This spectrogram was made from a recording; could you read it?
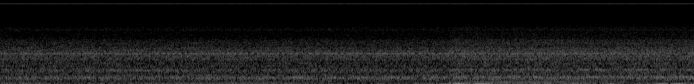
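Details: PowerColor Radeon RX 7900 GRE Fighter graphics card on an open bench: smooth even rush of air with faint low hum and slight metallic tone, swelling as fans speed up; normal cooling fan noise.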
